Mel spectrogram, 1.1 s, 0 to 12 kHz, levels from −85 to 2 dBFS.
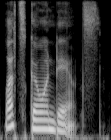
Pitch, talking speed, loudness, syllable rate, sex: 180 Hz, 215 wpm, -18 LUFS, 5.6 syllables/s, female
